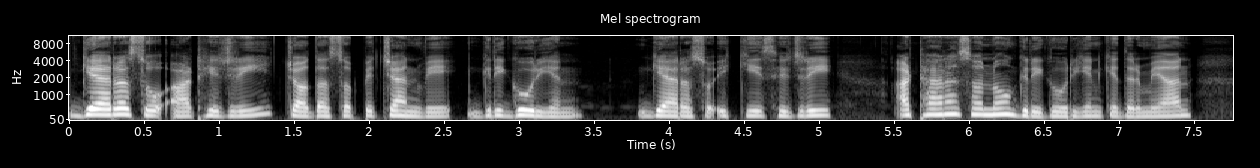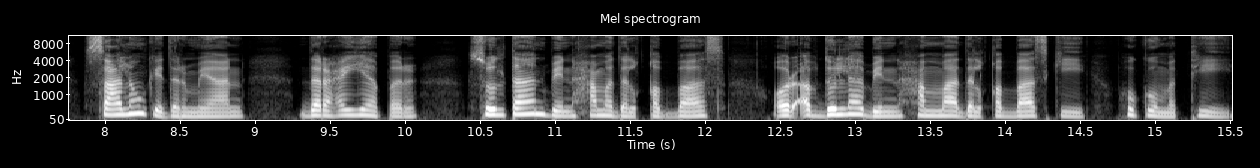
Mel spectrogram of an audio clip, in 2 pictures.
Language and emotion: Urdu, neutral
